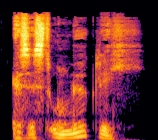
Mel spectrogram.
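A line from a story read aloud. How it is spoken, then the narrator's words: Hesitant reply. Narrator (German): erwiderte zögernd der Bruder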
